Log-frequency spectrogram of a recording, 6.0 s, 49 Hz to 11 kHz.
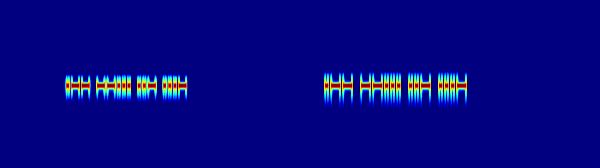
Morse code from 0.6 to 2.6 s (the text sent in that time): W7UV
